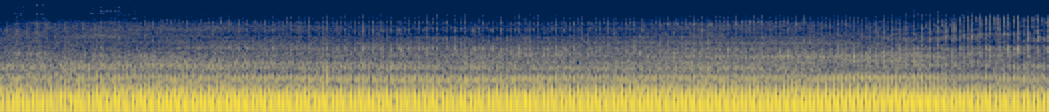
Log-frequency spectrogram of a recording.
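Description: A motorcycle engine runs steadily at low revs during slow-speed riding practice, a loud, continuous idling rumble close by with a rhythmic throb and no talk.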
